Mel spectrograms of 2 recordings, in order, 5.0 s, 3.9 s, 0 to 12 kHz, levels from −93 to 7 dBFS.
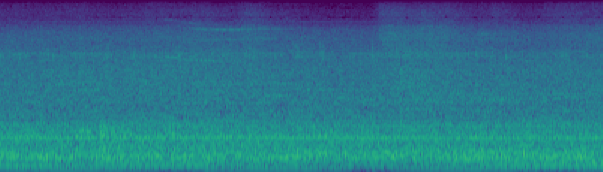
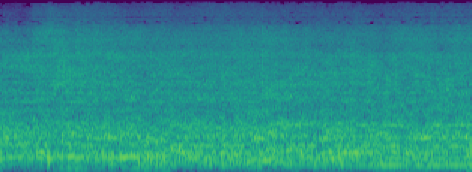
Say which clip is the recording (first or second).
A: first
